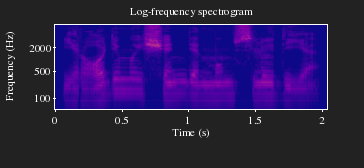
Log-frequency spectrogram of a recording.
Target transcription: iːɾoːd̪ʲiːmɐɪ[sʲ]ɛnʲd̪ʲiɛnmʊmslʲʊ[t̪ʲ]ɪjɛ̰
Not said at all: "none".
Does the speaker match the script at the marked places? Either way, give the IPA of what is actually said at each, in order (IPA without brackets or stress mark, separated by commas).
ʃʲ, d̪ʲ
